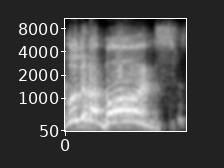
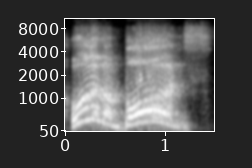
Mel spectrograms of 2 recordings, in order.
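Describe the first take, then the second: First: Put-on high, loud Scottish accent shout. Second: Put-on loud, high Scottish accent. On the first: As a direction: belt it out in a Scottish brogue. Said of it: "Every time". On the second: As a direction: shout it in a hammy Scottish brogue. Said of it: "in her best Scottish accent goes".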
